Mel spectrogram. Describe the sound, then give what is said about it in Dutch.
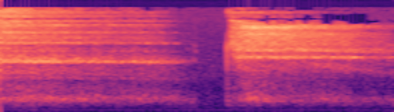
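A breath is drawn in through the nose and released out through the mouth, heard as two soft, airy hissing phases split by a brief pause, the second starting more sharply. “In door de neus. Uit door de mond.”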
